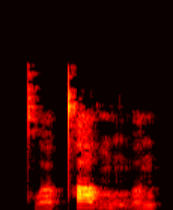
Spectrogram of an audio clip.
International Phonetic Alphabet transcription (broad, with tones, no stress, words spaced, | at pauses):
kʷʰœː˨˥p̚t̪ʰaː˥w n̪ʊ˨˩ŋn̪ɵ˥n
